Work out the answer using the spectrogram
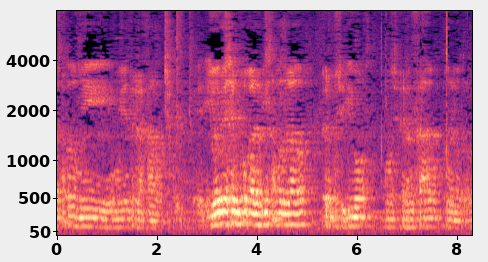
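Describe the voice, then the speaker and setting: A man in his forties with a Spain accent and a hoarse voice speaks hesitantly in a panel discussion. He is picked up at a distance in a hall full of echo, with clear background noise. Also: mid-range voice. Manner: halting, hesitant delivery. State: hoarse, under the weather. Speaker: industry association panelist. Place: conference stage, large indoor hall. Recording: echoey hall, distant mic, noisy.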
